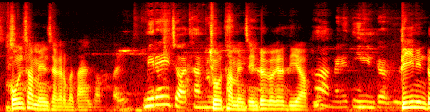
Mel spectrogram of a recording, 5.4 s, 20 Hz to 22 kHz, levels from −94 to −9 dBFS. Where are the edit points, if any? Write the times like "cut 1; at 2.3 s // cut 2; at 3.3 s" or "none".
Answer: none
